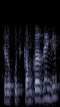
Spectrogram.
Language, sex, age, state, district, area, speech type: Hindi, female, 60+, Uttar Pradesh, Sitapur, rural, conversation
